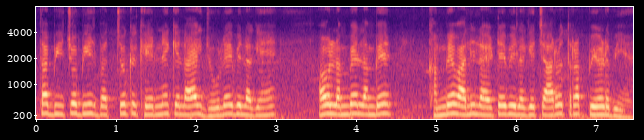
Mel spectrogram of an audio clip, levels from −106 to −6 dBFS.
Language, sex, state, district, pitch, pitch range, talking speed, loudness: Hindi, male, Bihar, Araria, 225 Hz, 210-230 Hz, 200 wpm, -17 LUFS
